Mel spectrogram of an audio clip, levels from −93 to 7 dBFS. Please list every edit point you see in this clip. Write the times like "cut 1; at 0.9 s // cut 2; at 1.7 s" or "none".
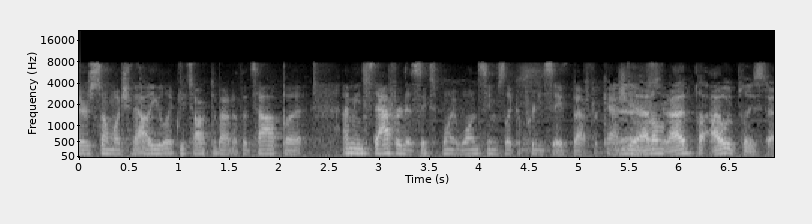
cut 1; at 5.8 s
